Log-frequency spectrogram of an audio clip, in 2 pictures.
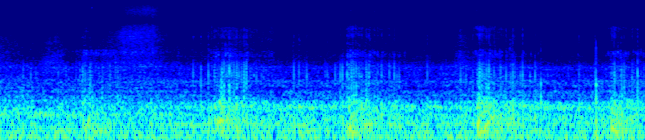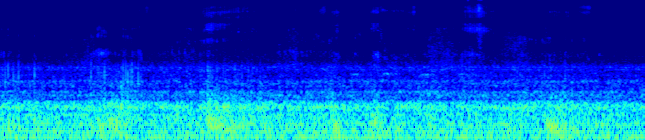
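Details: After tiring himself out playing in a field, a rescued male cat purrs, a continuous deep rumbling hum that rises and falls softly over the whole stretch, with faint hiss and light rustling behind it.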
